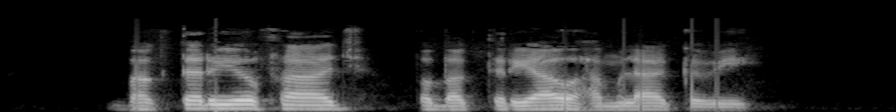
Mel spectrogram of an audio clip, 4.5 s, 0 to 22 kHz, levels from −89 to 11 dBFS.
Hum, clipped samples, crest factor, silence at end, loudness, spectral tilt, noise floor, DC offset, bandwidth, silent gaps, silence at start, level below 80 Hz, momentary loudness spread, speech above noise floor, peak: none; under 0.1%; 18 dB; 0.75 s; -18 LUFS; -8 dB/octave; -80 dBFS; under 0.1%; 8 kHz; none; 0.65 s; -52 dBFS; 12 LU; 63 dB; -2 dBFS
